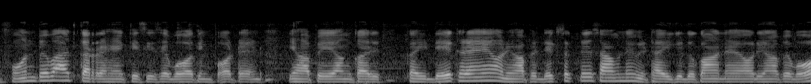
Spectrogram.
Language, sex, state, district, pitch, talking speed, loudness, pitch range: Hindi, male, Uttar Pradesh, Jyotiba Phule Nagar, 130 Hz, 245 wpm, -29 LUFS, 125-150 Hz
